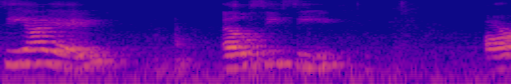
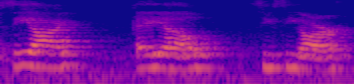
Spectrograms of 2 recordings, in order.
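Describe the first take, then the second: First: The letters are grouped in threes. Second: The letters are grouped mostly in pairs. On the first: "if I just change up the rhythm a little bit" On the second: "I read it in a very particular rhythm. I went"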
